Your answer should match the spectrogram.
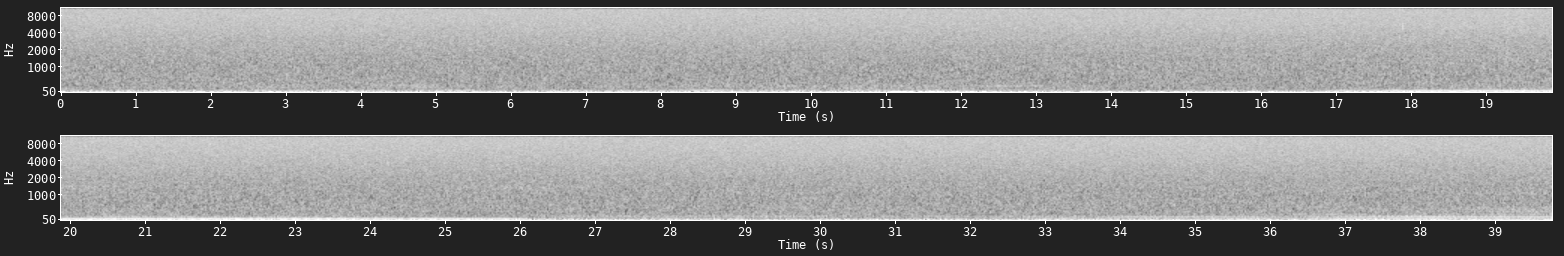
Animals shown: forest ambience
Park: Acadia National Park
